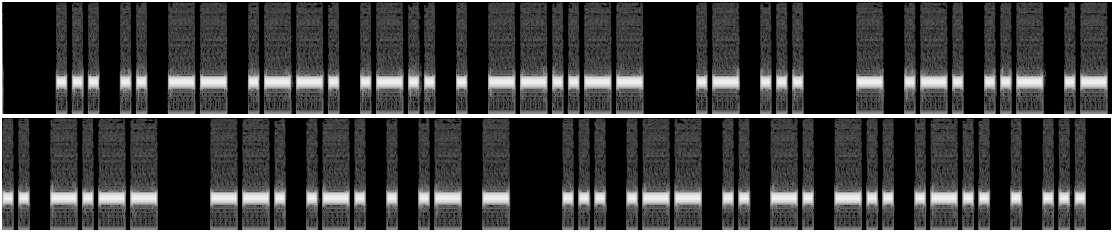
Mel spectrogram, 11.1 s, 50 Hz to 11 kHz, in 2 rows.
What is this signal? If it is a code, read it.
Morse code, heard as a keyed tone, about 30 wpm, 1000 Hz. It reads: SIMPLE, AS TRULY GREAT SWINDLES
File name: qotdfiles / 30wpm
